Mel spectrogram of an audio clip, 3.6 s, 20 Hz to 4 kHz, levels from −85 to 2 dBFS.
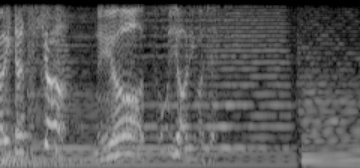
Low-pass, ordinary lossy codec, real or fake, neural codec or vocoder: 3.6 kHz; none; real; none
